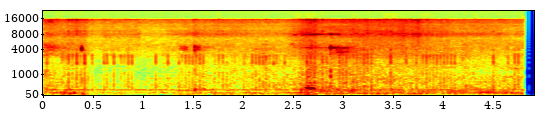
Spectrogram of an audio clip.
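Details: A sleeping pet cat, just after a bath, purrs with a steady low rumble throughout, a sign of contentment and comfort near its owner.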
